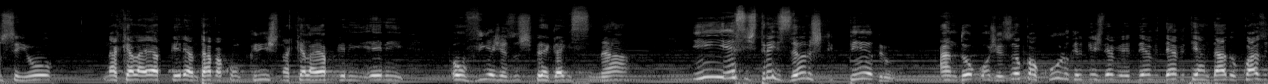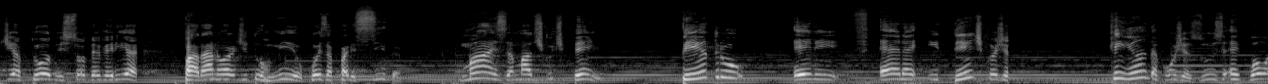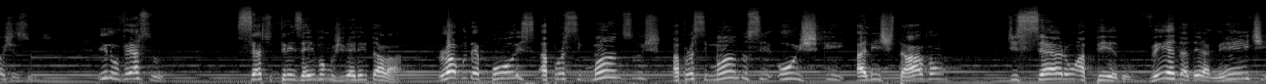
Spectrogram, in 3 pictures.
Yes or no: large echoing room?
yes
